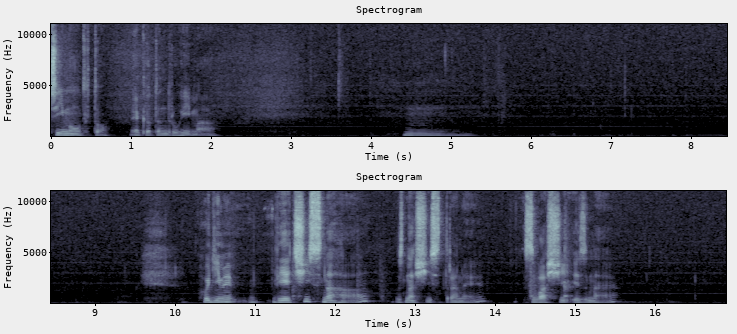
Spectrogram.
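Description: A man speaks calmly and close into a microphone, with pauses.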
